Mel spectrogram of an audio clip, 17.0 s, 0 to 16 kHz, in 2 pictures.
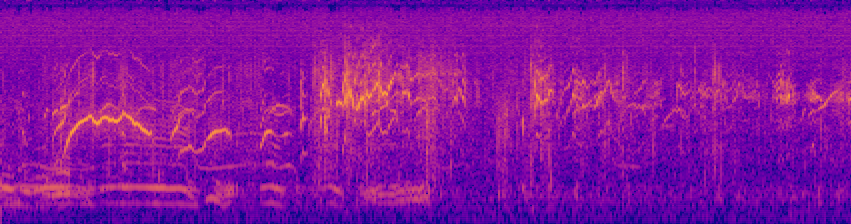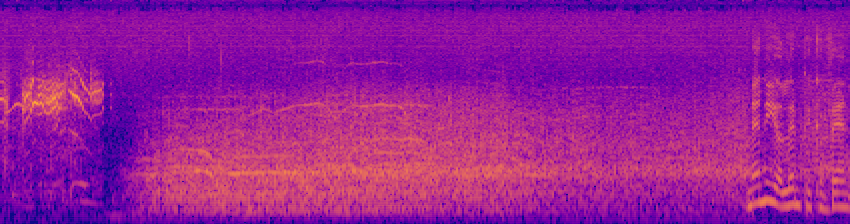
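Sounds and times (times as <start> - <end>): faint chirping calls: 0.0 - 9.7
high wavering animal calls: 0.0 - 15.7.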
